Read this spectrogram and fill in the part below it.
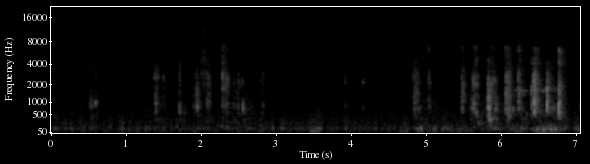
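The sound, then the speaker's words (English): Rapid, irregular clicking of keys on a computer keyboard, light and scattered at first, then a louder, denser burst of typing toward the end, with no voices. “No typing.”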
